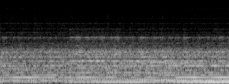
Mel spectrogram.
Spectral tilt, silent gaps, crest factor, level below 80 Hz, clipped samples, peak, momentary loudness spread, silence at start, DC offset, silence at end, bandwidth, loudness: -8.5 dB/octave; none; 12 dB; -46 dBFS; under 0.1%; -4 dBFS; 5 LU; 0 s; under 0.1%; 0 s; 7.4 kHz; -18 LUFS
